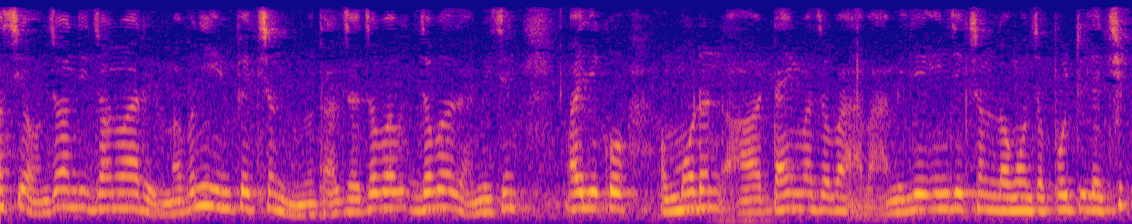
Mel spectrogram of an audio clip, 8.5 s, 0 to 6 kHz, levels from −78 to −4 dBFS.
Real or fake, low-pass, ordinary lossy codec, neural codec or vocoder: real; 5.4 kHz; MP3, 32 kbps; none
